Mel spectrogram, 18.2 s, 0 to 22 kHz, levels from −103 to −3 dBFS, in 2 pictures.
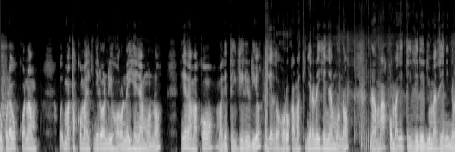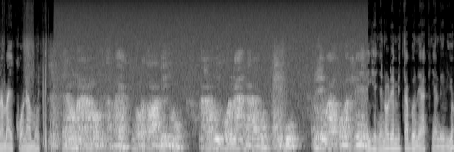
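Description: From 10.18 s to 16.45 s the speech suddenly turns hollow and roomy. Bass thins and room noise rises to about 25 dB below it, while the level barely changes. This is likely a switch to a distant microphone. A spectrogram shows weakened lows and reverb smearing between syllables. The switch comes abruptly just before "ihenya no", and close sound returns abruptly at 16.45 s.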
